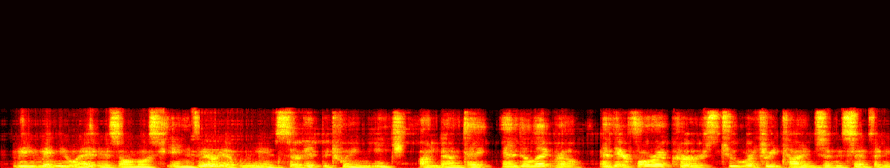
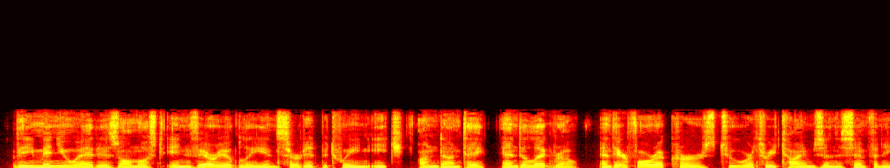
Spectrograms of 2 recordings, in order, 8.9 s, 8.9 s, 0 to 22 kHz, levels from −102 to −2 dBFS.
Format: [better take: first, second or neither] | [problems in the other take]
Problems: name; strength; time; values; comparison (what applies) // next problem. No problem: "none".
second | noise reduction (neural separator model SepFormer DNS4)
